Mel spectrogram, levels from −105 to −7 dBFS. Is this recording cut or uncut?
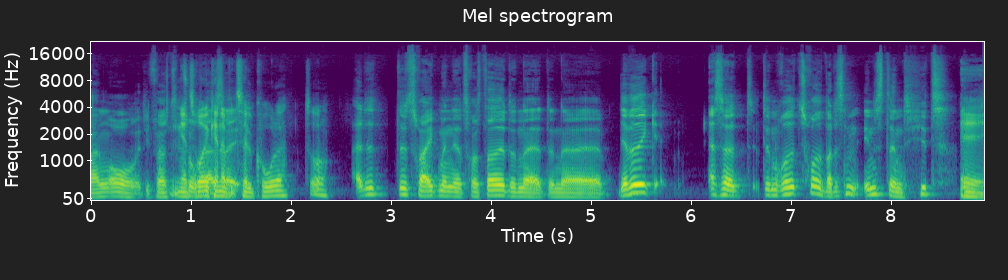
cut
